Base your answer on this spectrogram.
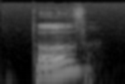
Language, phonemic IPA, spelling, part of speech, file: French, /povʁ/, pauvre, adjective / noun, Fr-pauvre.ogg
- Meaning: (adjective) 1. poor (financially deprived) 2. lacking, scanty 3. poor, pitiable 4. Used before epithets, describing the person being addressed, for emphasis; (noun) poor person; pauper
